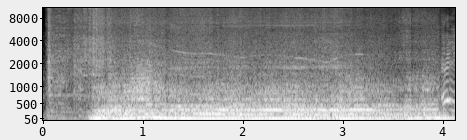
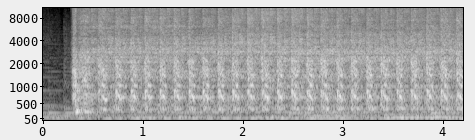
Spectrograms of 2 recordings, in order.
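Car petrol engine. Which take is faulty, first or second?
second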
